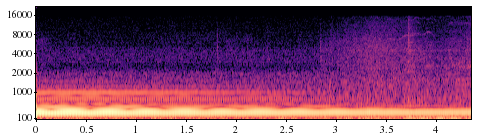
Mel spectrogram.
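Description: Acoustic guitar's final chord ringing out and slowly fading, with no new notes struck.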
